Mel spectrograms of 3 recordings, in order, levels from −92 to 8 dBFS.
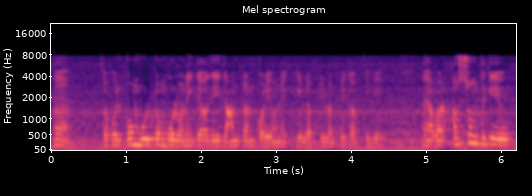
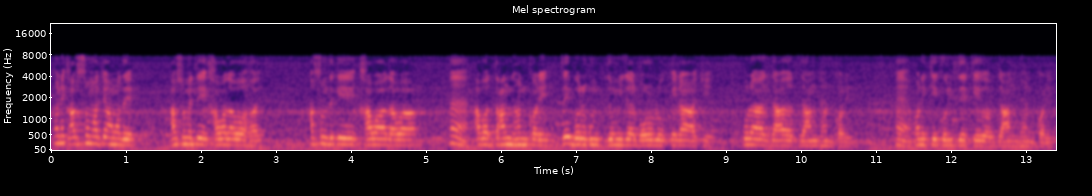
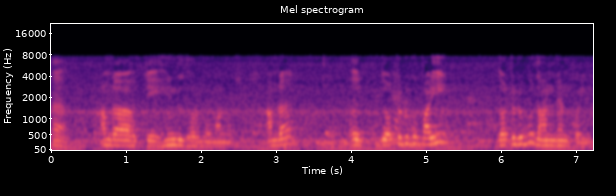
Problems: background conversations at intervals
